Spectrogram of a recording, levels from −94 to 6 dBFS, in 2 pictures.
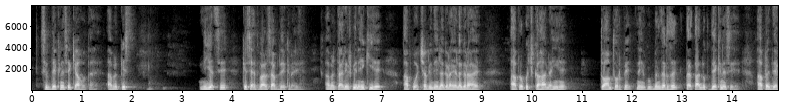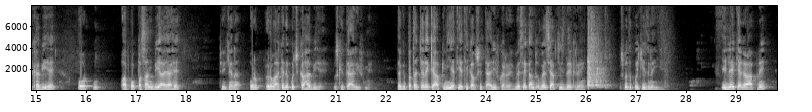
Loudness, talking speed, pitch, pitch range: -14 LUFS, 235 wpm, 140 Hz, 125-160 Hz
